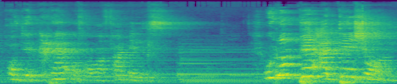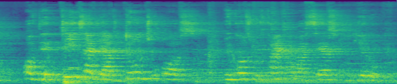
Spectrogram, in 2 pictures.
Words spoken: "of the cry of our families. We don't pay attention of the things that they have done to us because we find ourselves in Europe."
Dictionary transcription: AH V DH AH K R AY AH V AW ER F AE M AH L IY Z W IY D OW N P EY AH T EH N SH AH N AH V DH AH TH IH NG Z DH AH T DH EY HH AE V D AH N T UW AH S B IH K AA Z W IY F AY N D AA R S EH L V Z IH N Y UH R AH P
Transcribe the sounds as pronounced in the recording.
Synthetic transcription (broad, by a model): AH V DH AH K R AY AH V AW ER F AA M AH L IY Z W IY D OW N P EY AH T EH N SH AH N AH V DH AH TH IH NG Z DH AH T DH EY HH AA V D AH N T UW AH S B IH K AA S W IY F AY N D AA W S EH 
